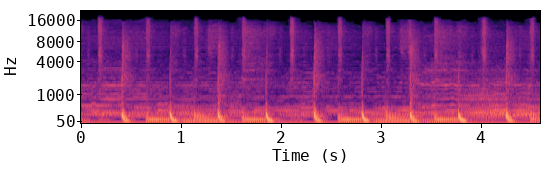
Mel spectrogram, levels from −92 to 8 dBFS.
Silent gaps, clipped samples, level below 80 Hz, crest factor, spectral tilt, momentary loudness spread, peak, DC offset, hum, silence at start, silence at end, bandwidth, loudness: none; under 0.1%; -30 dBFS; 18 dB; -6 dB/octave; 3 LU; -4 dBFS; 1%; none; 0 s; 0 s; 18 kHz; -24 LUFS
